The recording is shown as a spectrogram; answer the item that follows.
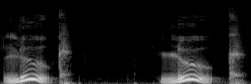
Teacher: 我们的舌后面拱起来贴近上颚，口型也相对较小，在舌头和上颚中间的位置非常小，我们发出来的是 look, look,我的舌头后面是拱起来的哟,look, look,所以这个音会显得往里收，而 look 显得是往外去，一个外向，一个内向。这两个音啊，不光是我们中国人很难区分，什么哥伦比亚人呢、西班牙人呢，他们更难区分。比如说在美剧《摩登家庭》里面就有这么一个笑话，那里有一个西班牙语母语的人，他说 look 和 look 的时候区分不开，然后 look 是个人名，而 look 是看，所以每次他说 look 让你看的时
